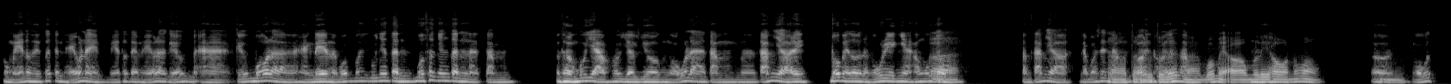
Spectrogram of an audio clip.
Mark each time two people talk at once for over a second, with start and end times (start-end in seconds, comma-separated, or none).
11.0-12.6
